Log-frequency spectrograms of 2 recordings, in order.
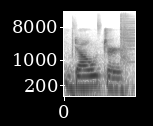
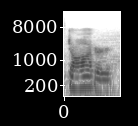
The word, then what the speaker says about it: daughter: Kaya, namamali sila dyan ng pronounce, sabi nila doubter, parang gano'n. So, correct natin sila, it should be daughter.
